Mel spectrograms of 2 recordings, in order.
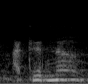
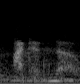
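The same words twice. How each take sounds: First: Quiet aside. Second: Barely audible inner thought; a quiet aside that no one hears; hushed inner confession. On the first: Second inner confession. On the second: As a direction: whisper the secret truth to yourself. Inner confession after the answer. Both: Retold or imitated.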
